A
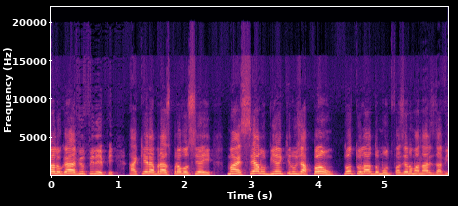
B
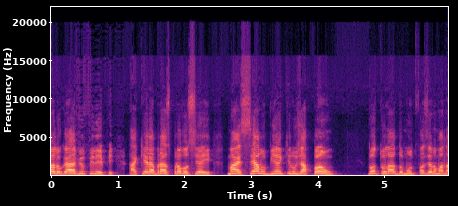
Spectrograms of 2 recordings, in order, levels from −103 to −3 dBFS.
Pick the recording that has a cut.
A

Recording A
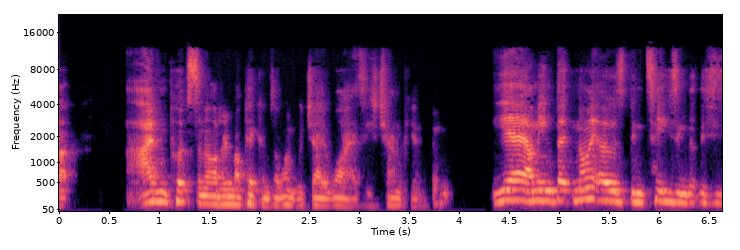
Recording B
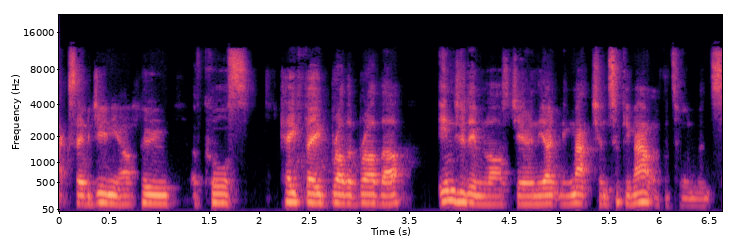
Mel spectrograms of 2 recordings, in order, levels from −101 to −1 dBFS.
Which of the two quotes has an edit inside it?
A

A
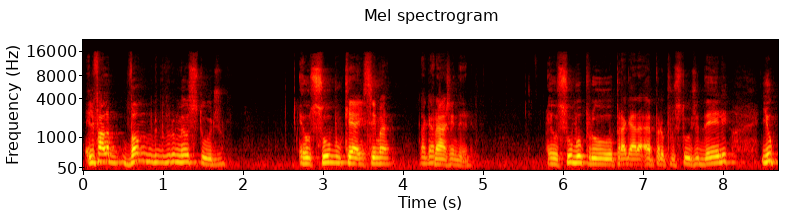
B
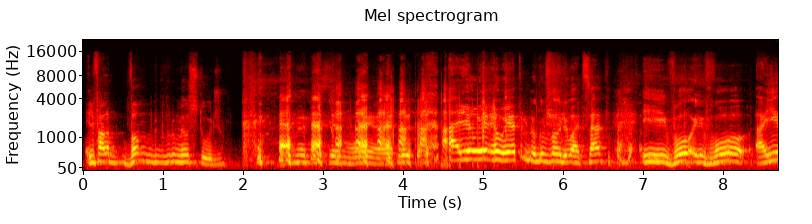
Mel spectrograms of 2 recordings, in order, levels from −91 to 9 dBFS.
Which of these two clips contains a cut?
B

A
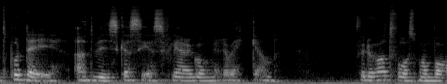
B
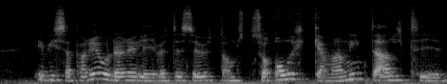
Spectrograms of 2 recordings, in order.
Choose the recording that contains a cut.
B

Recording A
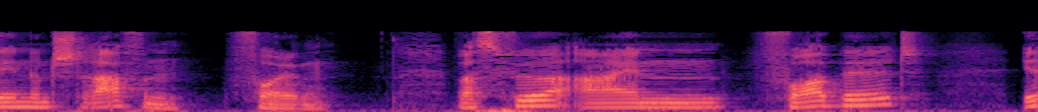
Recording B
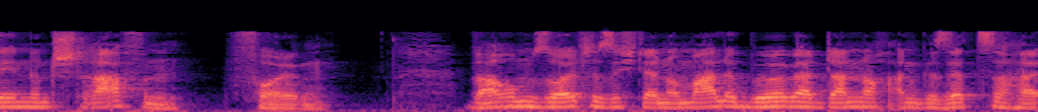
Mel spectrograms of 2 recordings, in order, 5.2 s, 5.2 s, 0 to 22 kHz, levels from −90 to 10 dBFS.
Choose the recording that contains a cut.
A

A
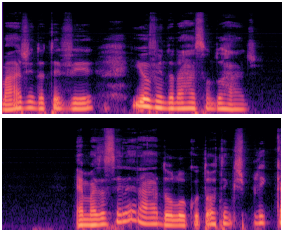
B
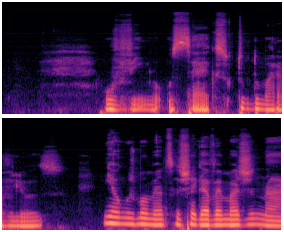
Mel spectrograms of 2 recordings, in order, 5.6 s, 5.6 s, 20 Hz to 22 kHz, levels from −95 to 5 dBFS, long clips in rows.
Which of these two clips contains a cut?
B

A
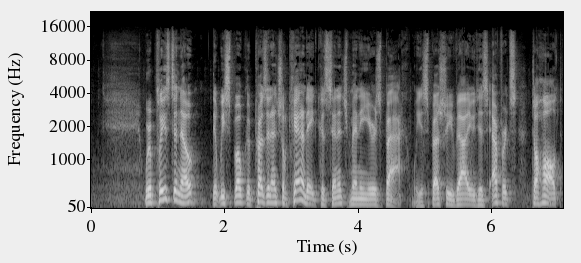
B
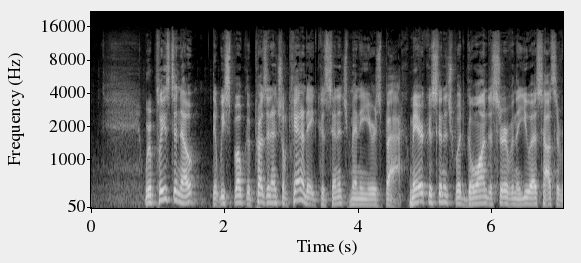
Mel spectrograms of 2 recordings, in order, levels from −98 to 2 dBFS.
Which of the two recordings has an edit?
B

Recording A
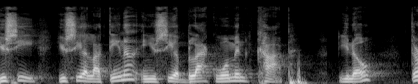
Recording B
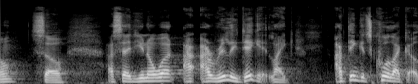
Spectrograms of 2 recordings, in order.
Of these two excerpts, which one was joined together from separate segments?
A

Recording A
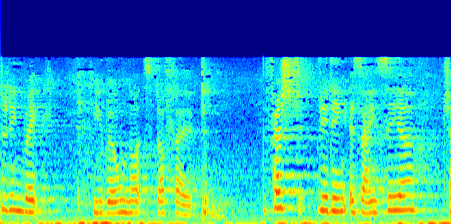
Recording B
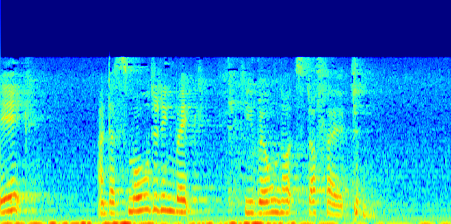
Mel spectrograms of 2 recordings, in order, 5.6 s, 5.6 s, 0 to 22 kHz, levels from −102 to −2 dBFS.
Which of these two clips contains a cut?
A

